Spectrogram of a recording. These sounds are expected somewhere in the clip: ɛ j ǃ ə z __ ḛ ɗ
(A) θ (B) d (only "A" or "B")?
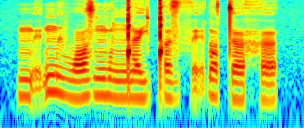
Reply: A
